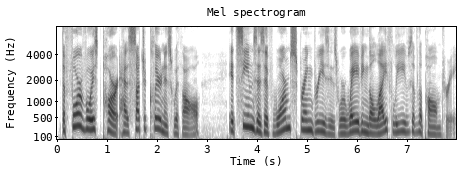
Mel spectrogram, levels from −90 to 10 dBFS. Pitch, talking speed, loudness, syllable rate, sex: 190 Hz, 190 wpm, -19 LUFS, 4.6 syllables/s, female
